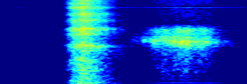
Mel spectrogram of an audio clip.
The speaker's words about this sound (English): So now take a deep breath.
